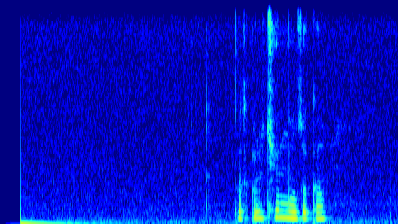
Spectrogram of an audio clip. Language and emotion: Russian, neutral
